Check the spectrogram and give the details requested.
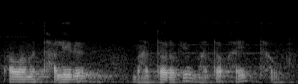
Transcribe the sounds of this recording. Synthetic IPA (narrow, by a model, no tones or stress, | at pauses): a̰wamet̪ʰaliɾɯ | bʱat̪ɔɾɔkʰibʱat̪ɔ̰kʰajt̪ʰaw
